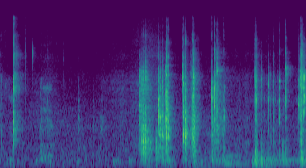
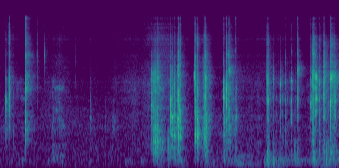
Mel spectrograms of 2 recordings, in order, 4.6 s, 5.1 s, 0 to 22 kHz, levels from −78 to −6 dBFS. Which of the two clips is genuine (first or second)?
first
